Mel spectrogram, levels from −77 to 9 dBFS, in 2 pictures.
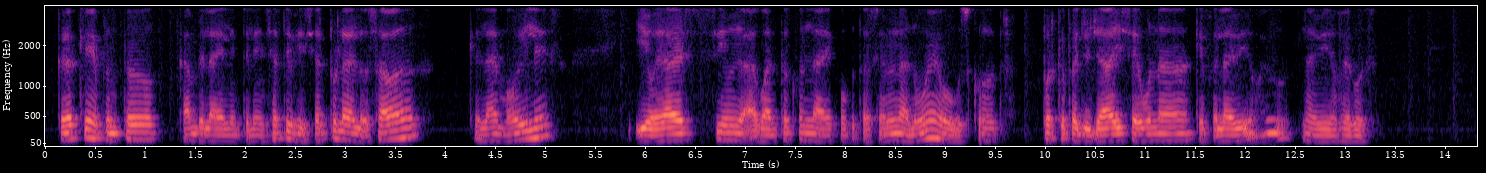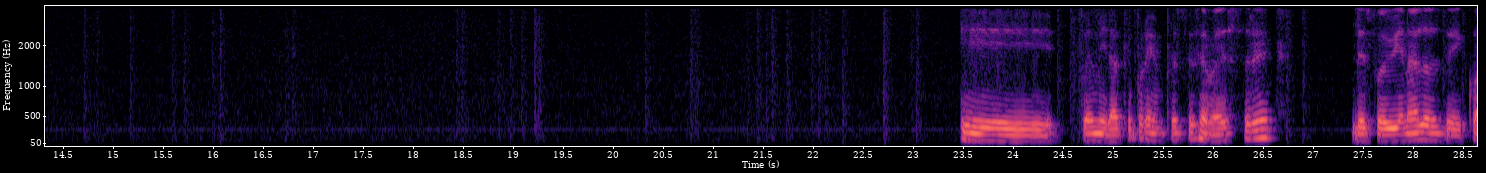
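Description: No technical faults turn up anywhere in this speech to describe in time order.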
